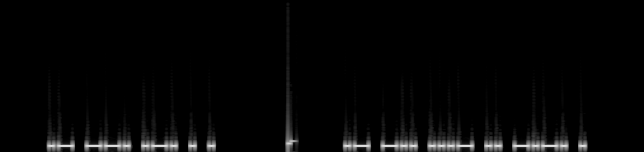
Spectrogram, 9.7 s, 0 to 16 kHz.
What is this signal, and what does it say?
Morse code, heard as a keyed tone, about 17 wpm, 700 Hz. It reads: AGREE ADVICE
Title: Sentences from Top 1100 Words - New Word Drill Alt - 17wpm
